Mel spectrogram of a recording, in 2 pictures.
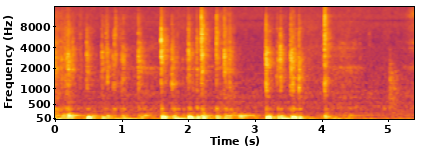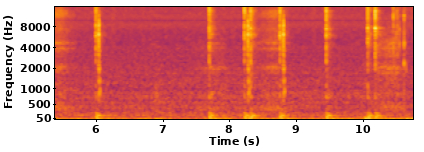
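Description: A name typed on a computer keyboard, heard as close, fast bursts of key clicks, dense and rapid at first, then slower, scattered taps with short pauses, and no talking.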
